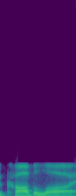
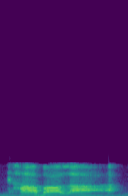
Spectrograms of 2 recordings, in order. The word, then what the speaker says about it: Qabalah: Kabbalah, spelled with a K, which is pronounced Qabalah, the way people have been conditioned to hear it, really refers to what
